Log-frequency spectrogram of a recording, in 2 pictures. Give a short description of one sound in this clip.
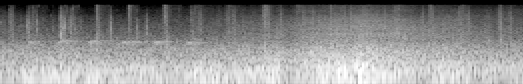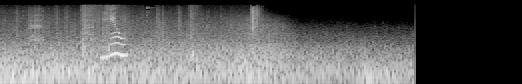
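Gentle waves lap against a sandy shore.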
